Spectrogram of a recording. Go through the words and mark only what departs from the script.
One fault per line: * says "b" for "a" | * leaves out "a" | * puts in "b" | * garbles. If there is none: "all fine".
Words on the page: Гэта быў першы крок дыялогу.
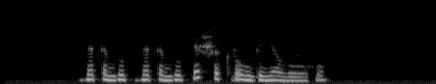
* puts in "гэта быў"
